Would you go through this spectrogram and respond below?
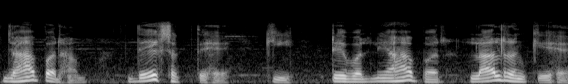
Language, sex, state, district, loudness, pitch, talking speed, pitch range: Hindi, male, Himachal Pradesh, Shimla, -17 LUFS, 135 Hz, 145 wpm, 105-150 Hz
